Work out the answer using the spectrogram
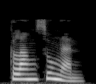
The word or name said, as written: kelangsungan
